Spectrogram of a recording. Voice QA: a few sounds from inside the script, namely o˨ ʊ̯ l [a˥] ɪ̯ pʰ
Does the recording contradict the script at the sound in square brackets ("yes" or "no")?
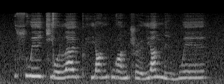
no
